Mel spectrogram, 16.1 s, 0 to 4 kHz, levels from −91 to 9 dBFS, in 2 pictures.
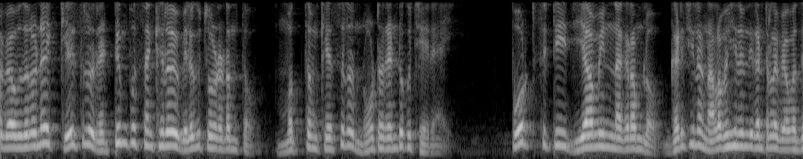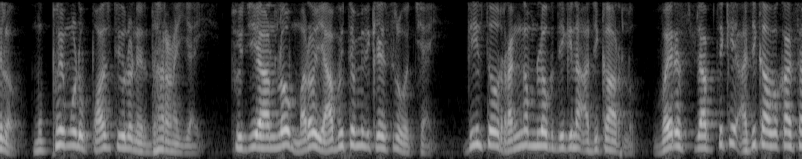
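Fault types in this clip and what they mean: No technical faults can be heard in this clip. There is nothing here that calls for a fault description.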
